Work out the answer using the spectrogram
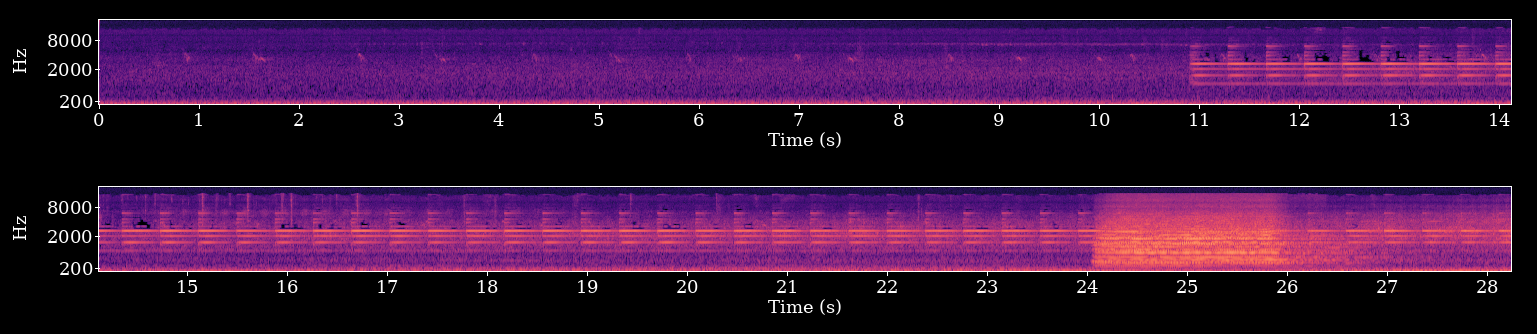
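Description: BNSF freight train approaching with its diesel locomotive rumbling low throughout. Partway through a bell starts ringing rapidly and steadily, and near the end the locomotive's air horn sounds one blast of about two seconds, the loudest sound.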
